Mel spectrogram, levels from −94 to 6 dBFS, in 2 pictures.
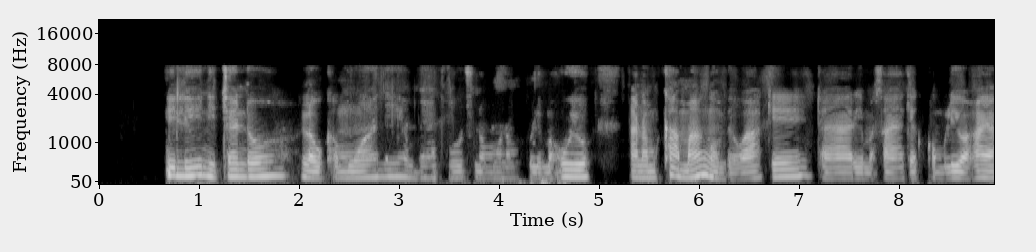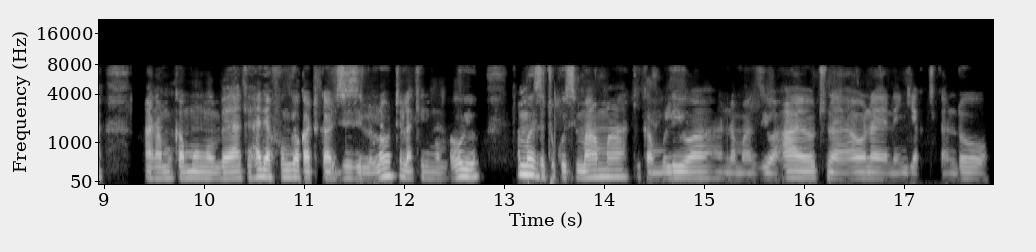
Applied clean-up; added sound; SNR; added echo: neural mask model Resemble Enhance denoiser.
